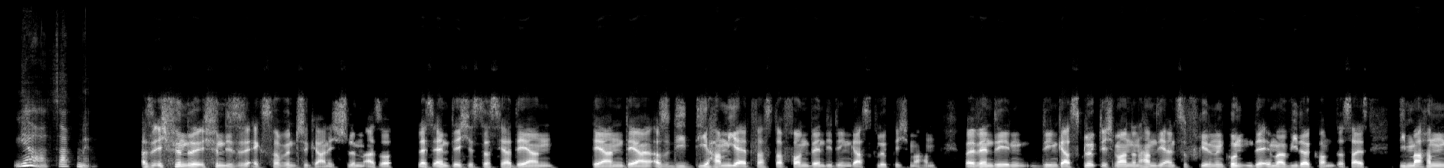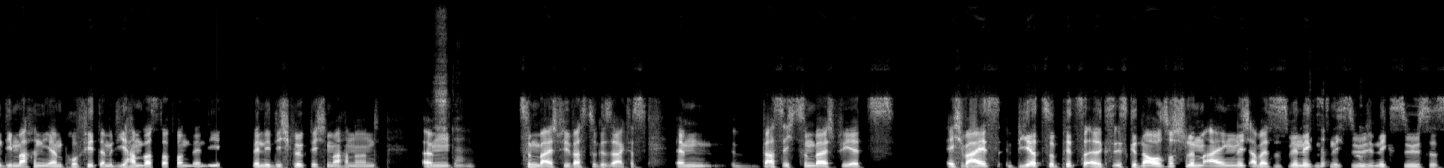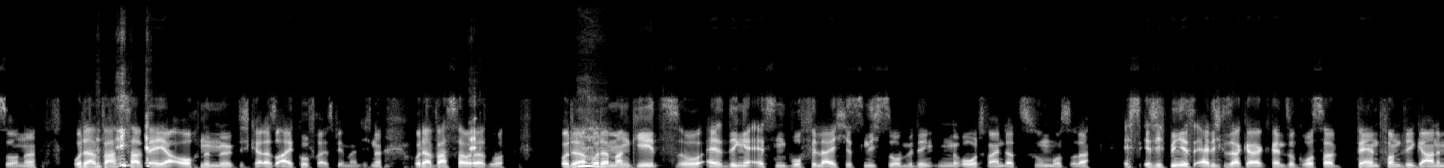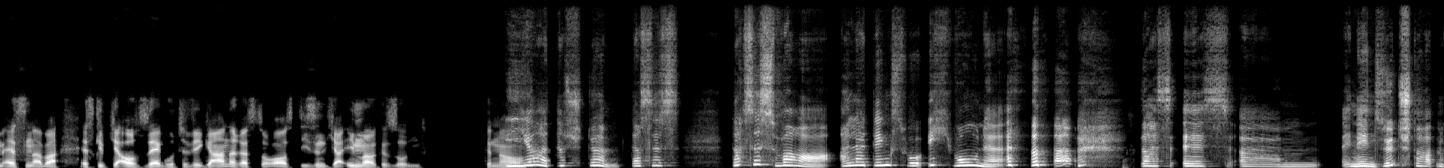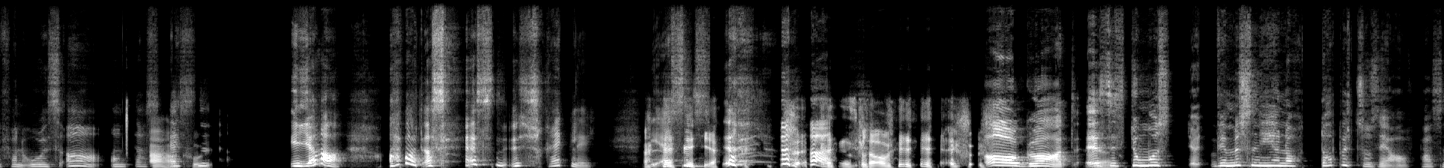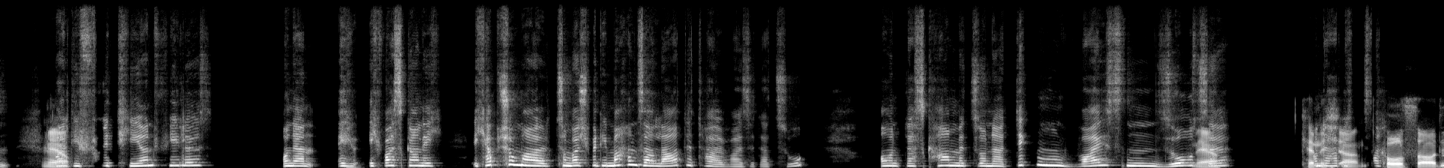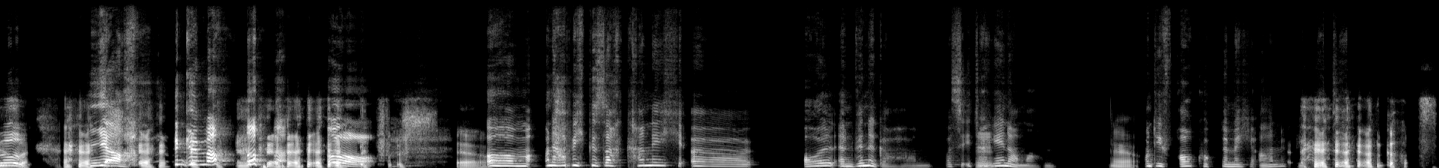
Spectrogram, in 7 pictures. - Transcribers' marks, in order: other noise; laughing while speaking: "Ja"; laugh; laughing while speaking: "ja, aber das Essen ist schrecklich"; laugh; laughing while speaking: "Ja, das glaube ich"; laugh; in English: "Coleslaw"; unintelligible speech; laughing while speaking: "Ja, genau"; laugh; in English: "Oil and Vinegar"; laugh; laughing while speaking: "Oh, Gott"
- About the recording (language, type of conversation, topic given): German, advice, Wie kann ich meine Routinen beibehalten, wenn Reisen oder Wochenenden sie komplett durcheinanderbringen?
